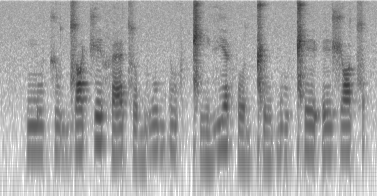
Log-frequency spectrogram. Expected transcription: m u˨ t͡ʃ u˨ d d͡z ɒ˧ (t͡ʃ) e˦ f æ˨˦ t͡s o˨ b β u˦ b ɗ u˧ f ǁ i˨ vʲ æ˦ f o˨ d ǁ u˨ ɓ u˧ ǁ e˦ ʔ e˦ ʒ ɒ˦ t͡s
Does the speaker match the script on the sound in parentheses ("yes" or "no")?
yes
